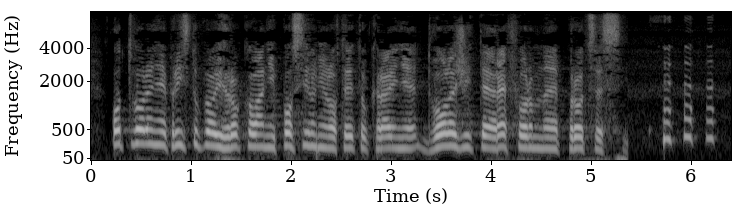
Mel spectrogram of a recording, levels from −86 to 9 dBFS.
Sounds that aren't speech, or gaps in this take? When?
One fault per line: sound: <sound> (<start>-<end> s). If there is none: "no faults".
sound: laugh (5.6-6.3 s)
